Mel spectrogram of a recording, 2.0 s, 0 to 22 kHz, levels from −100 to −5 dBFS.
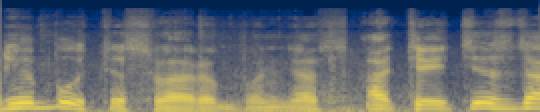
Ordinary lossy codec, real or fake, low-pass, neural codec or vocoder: Opus, 32 kbps; fake; 14.4 kHz; vocoder, 44.1 kHz, 128 mel bands every 256 samples, BigVGAN v2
